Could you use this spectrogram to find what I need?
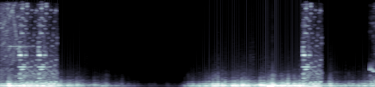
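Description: A bright electronic chime rings as a coin is collected.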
